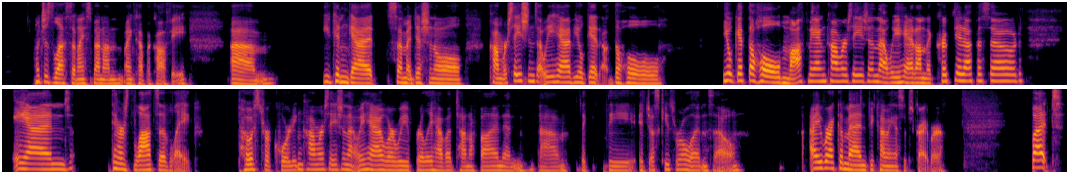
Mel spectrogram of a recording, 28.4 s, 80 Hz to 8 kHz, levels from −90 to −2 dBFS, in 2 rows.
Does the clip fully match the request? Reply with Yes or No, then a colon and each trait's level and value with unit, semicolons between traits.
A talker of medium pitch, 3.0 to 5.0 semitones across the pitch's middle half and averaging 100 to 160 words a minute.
No: medium, 170 Hz; wide, 5.4 semitones; average, 150 wpm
